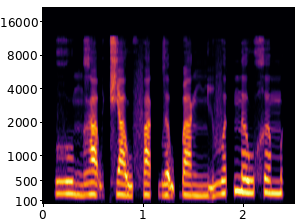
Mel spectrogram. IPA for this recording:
ɣ u˧˩ ŋ ɣ a̰˧˨ w t͡ɕ a˧˩ w f a˨˩ k̚ z ə̰˧˨ w ɓ a˨˩ ŋ ɲ ḭ˧˨ v ə˦˥ t̚ n ə˨˦ w x ə˧ m

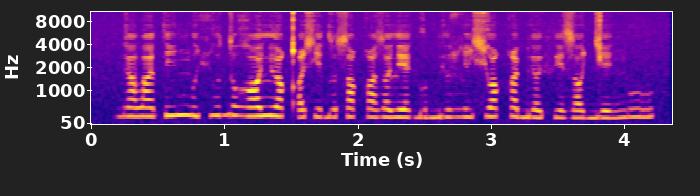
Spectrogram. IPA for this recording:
ɡ æ lˠ æ t i ŋ o ç u d u ʁ ɒ lʲ o qʼ ɒ ɕ e d o s ɒ q ɒ z ɒ lʲ æ ɡ o bʲ u ɮ i ɕ o q e bʲ ɒ fʲ æ z ɒ ɟ e ŋ u

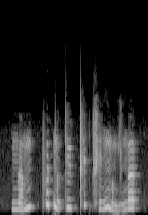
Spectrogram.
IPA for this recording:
n̪ ɐ˨˥ m | pʰ ɵ˥ t̚ m ɐ˨ t̚ t̪ yː˧ p̚ t̪ʰ ɪ˥ k̚ t͡sʰ ɪ˨˥ ŋ m ɐ˨˩ m j ɪ˨˥ ŋ ɐ˥ t̚

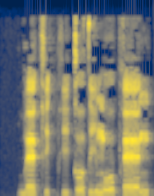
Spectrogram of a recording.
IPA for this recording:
b ɛː˩˧ kʰ i˧˩ t̚ pʰ iː˩˧ k ɤː˥˨ t̪ iː˧ m oː˧˥ pʰ ɛː˥˨ ŋ

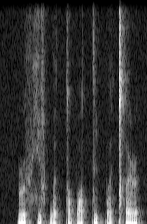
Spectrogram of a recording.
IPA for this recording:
ɭ y˦ f ç i˧ ɬ p w ə˨ tː ɔ˧ p ɔ˧ tː i˦ pː əː˨˦ ǀʰ əː˦ ɭ

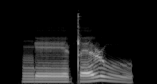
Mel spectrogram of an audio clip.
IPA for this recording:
ŋ eː ʈ ɛ ɭ uː

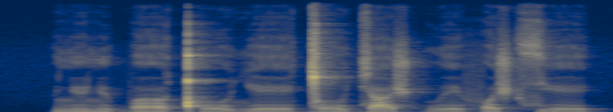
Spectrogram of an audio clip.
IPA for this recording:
lʲ ɯ lʲ u b ʌː ǃʰ oː ʎ eː ǀ oː c aː ʃ kʷ eː f ʌ ʃ sʲ e

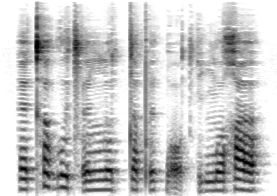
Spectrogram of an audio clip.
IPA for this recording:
ɛ kʰ ɐ ɡʷ ɨ t͡sʼ ɘ lː o tː ɐ pʼ ɘ ɡ͡b ɔ̰ t͡sʼ i ŋ͡m o χ ɐ

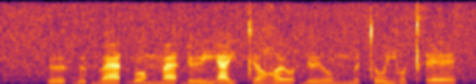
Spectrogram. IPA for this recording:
ʉ ɠ ʉ b æ ɠ o m æ ɗ y j æ j t y ʁ ʉ u̯ ɗ y u̯ m ʉ t u j u tʼ e

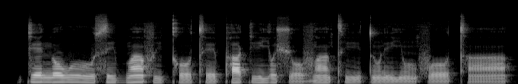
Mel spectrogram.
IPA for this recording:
k e˦ n o˦ w uː˦˨ s i˦ b ã˦ f i˨ kʰ o˨ tʰ e˨ pʰ a˦ k i˦ j ʊ˦ ʃ o˨ v ã˦ tʰ i˦˨ t ũ˦ ɾ i˦ j ũ˦˨ f oː˦ tʰ ã˨˦

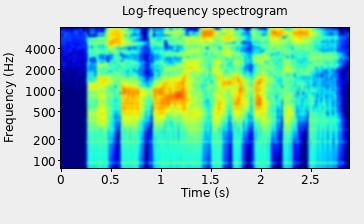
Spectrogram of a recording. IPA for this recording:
l ɵ s ɔ k ɔ ʕ e z e χ e q i s e s i

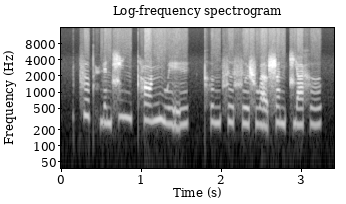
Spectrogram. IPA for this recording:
t͡s ɤ˥˩ t̪ʰ ɥ ɛ˩ n ɕ i˥˩ ŋ t̪ʰ ɑ˧˥ ŋ n̪ w ḛ˨˩˦ ɪ̯ | kʰ ɤ˧˥ ŋ s ɹ̩˥˩ s ɹ̩˧˥ ʂ w ä̰˨˩ ʂ a˥˩ n t͡ɕ j ä˧˥ x ɤ˧˥

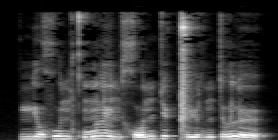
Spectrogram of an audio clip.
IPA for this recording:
mʲ o x u n kʼ ũ l ẽ n x o n t y ǁ y ɾ o̤ n t ɯ l ø

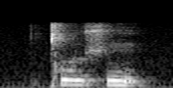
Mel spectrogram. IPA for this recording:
ǀ õ l ʃ ẽ

